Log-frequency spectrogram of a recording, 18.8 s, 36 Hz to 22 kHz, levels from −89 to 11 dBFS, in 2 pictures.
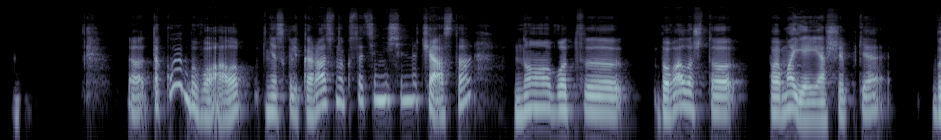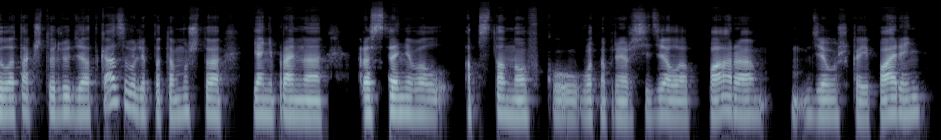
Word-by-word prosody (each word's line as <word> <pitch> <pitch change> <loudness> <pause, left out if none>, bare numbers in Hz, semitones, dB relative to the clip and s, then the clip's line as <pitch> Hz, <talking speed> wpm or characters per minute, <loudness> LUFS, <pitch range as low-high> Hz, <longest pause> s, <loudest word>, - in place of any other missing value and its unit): М. - - -14 1.1
Э, - - -1
такое 455 +1 -2
бывало - - +1
несколько 130 -2 -1
раз, 180 +7 +2
но, 200 -3 -3
кстати, 215 +3 -7
не 225 +1 +2
сильно 225 0 -4
часто. 230 - +3 0.4
Но 150 +5 +1
вот, 145 +1 0
э, 130 -2 +3 0.3
бывало, 130 +6 +3
что 155 - 0 0.2
по 130 -1 +4
моей 105 -8 +3
ошибке 115 +6 -3 0.4
было 125 -1 +2
так, 125 0 -3
что 130 - -3
люди 125 0 -2
отказывали, 145 +4 +1
потому 120 0 -4
что 120 -2 0 0.3
я 120 0 +3
неправильно 115 -1 +2 0.3
расценивал 125 -1 +2
обстановку. 115 -3 -2
Вот, 115 +1 -4
например, 110 -1 -2
сидела 110 0 -2
пара, 120 0 +2 0.2
м, 115 - -11
девушка 115 -1 -3
и 105 - -1
парень. 125 +4 +2
125 Hz, 120 wpm, -25 LUFS, 115-135 Hz, 1.1 s, по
